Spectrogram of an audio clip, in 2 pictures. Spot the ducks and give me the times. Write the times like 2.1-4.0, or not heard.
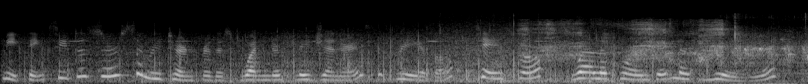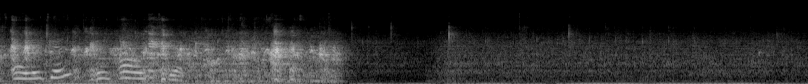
5.2-11.5.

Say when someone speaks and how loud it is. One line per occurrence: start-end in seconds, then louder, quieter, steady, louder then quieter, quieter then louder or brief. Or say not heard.
0.0-9.9 steady.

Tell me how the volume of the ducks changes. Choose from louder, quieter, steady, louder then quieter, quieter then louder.
louder.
